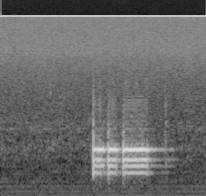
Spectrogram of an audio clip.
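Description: Quiz-show electronic signal tone: a short chord of several steady pitches about a second in, held for about half a second and then fading away. It most likely marks that the time to answer has run out, since no player answers.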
